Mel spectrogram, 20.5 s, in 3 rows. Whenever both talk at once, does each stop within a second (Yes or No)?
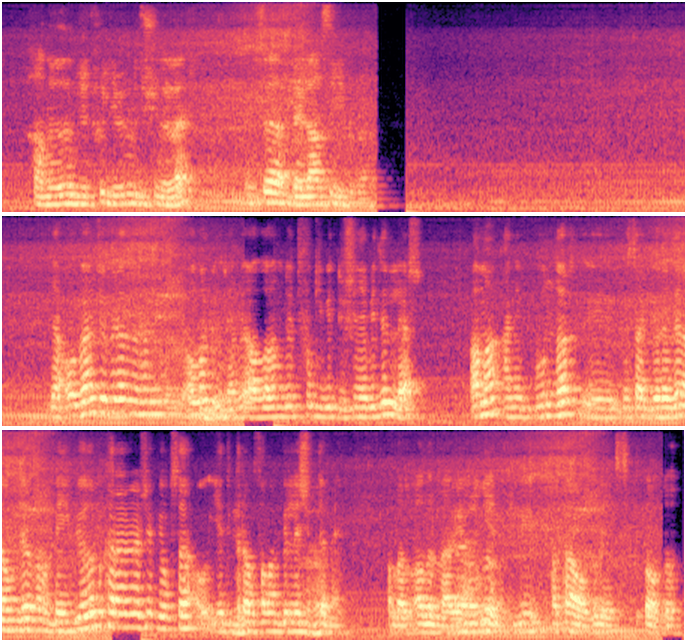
Yes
